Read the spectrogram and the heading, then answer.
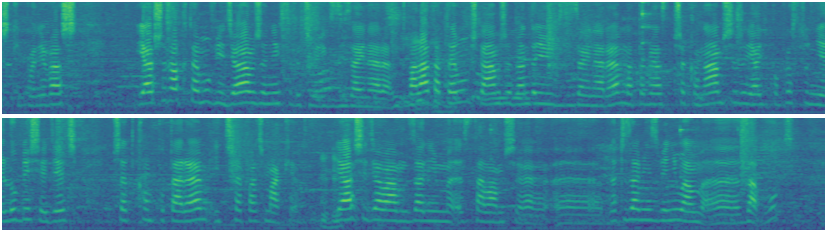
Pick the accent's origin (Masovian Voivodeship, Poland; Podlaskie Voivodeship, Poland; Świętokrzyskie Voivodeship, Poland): Masovian Voivodeship, Poland; Warsaw; Tak, ja mieszkam w Warszawie i mieszkam w Warszawie od urodzenia.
